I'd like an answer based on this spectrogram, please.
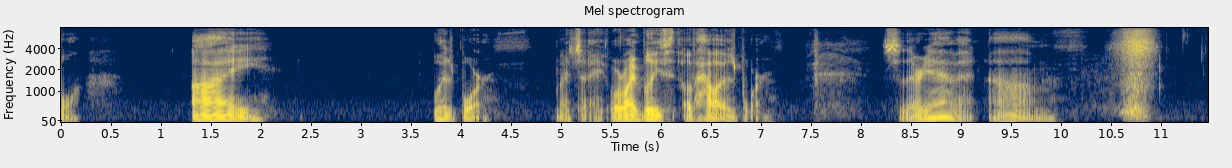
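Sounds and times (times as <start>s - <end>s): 
speech: 1.3s - 2.0s, 3.7s - 4.4s, 5.0s - 7.1s, 8.2s - 10.0s
person sniffling from allergies: 10.4s - 11.1s.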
